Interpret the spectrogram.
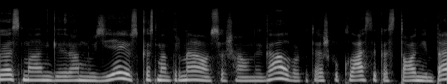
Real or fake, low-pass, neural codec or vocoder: fake; 14.4 kHz; autoencoder, 48 kHz, 32 numbers a frame, DAC-VAE, trained on Japanese speech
